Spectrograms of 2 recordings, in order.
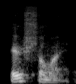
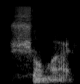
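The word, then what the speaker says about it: ἔρχομαι: A palavra vem, do grego, é Ershomai. Ershomai.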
